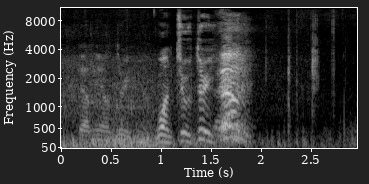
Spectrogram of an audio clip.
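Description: A group of young men shout together in unison.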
